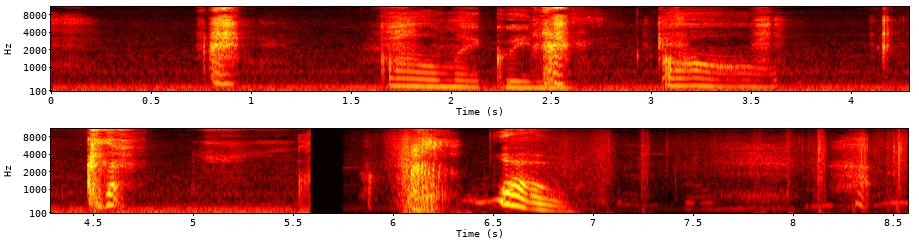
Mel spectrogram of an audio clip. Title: These babies are so adorable when they sneeze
